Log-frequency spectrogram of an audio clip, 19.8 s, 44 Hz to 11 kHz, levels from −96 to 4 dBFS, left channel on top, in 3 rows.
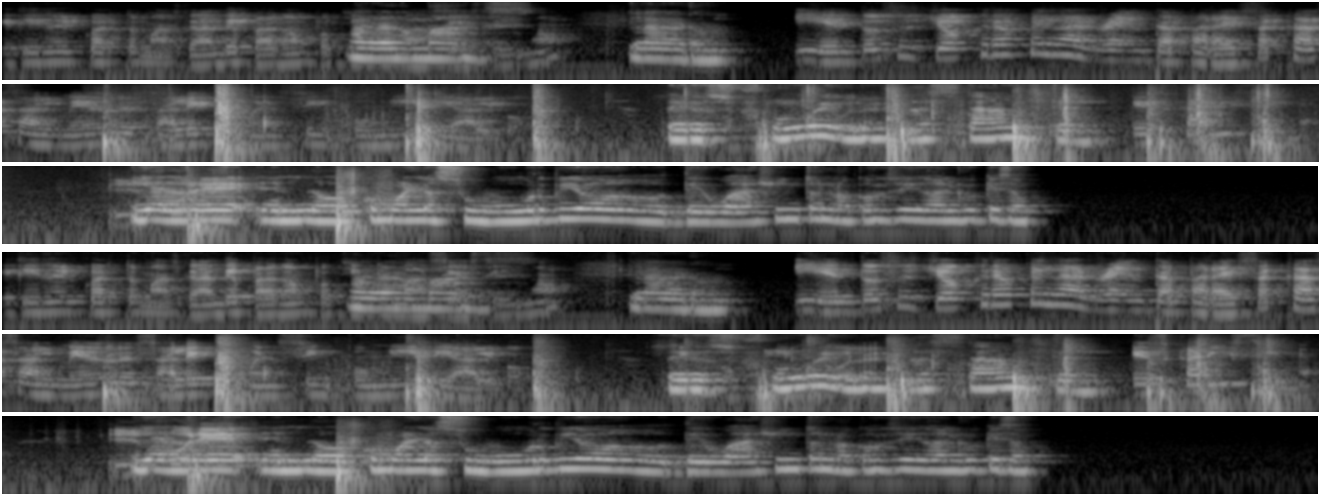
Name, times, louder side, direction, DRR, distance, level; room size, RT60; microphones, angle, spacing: voice 1, 0.0-3.3 4.0-9.2 10.4-10.8 12.2-13.1 13.7-14.3, right 5 dB, 50° right, 2.4 m, -39 dB
voice 2, 1.7-2.6 3.1-3.6 9.9-12.1 13.8-18.3, left 2 dB, 85° left, 2.1 m, -33 dB
sound 1, 7.1-7.9 8.2-9.0 9.2-9.5 9.9-10.1 10.4-10.7 11.0-12.0 12.3-13.1 13.7-13.8 14.1-14.4 14.8-15.1, left 5 dB, 60° left, 0.8 m, -33 dB
13.5 x 5.4 x 5.7 m
head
